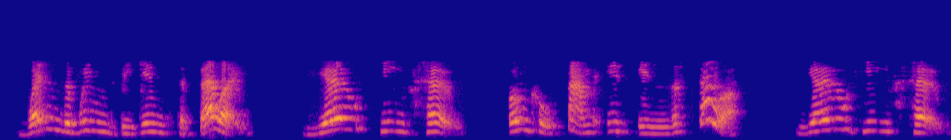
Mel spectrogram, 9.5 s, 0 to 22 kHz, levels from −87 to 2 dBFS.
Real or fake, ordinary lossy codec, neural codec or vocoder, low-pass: fake; AAC, 32 kbps; vocoder, 44.1 kHz, 80 mel bands, Vocos; 3.6 kHz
